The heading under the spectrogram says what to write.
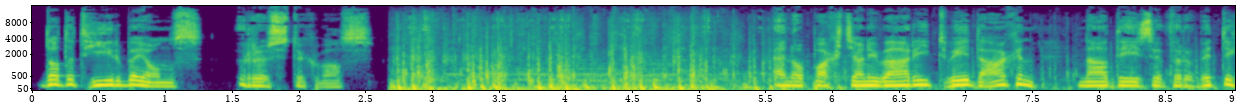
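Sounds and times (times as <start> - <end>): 
speech: 0.1 - 3.1, 5.6 - 9.0
hooves of two charging horses clip-clopping: 2.7 - 9.0.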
